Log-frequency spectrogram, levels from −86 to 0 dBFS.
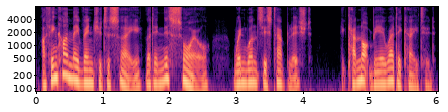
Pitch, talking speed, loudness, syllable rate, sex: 120 Hz, 180 wpm, -19 LUFS, 5.5 syllables/s, male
